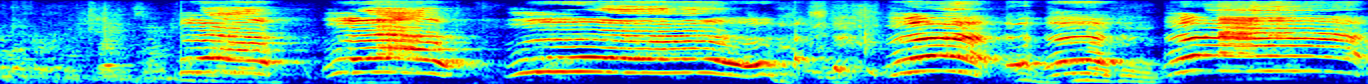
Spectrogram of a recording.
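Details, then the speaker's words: Infant, whose eyes cannot be cured because he has AIDS, crying in loud, high-pitched wailing bursts with brief breaths between, in a small room at an eye-care cataract screening clinic; infant crying. "sound of a crying baby becomes a distraction"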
